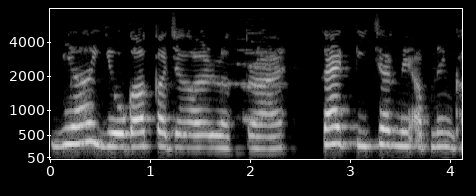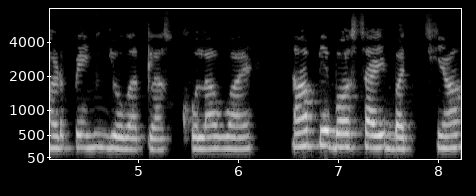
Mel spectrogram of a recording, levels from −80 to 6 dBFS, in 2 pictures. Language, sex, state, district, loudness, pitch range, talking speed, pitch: Hindi, male, Bihar, Araria, -16 LUFS, 235-280 Hz, 175 wpm, 255 Hz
